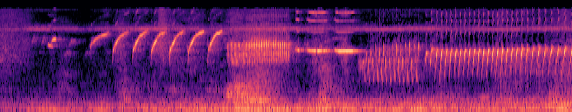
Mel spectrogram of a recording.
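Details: Singing canary on a lure recording for young canaries: six quick descending whistles, a buzzy note, a thin whistle, then two rolling trills, the last long and pulsing.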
